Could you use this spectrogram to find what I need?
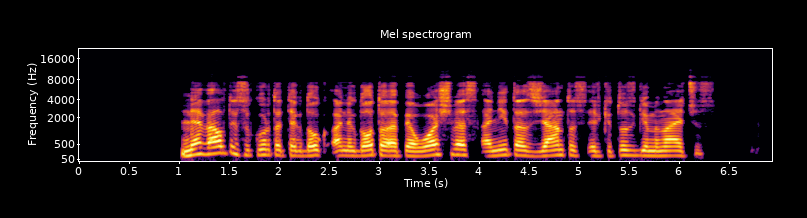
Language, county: Lithuanian, Panevėžys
